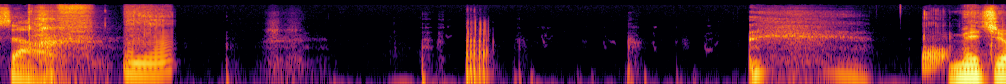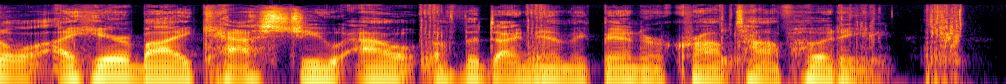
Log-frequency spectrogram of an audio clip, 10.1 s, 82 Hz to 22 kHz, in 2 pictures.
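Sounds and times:
speech: 0:00.0 - 0:01.0, 0:04.8 - 0:09.9
person imitating wet sputtering fart noises with the mouth: 0:00.6 - 0:00.9, 0:02.2 - 0:02.7, 0:04.6 - 0:04.9, 0:07.0 - 0:10.0.

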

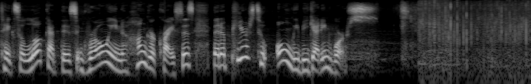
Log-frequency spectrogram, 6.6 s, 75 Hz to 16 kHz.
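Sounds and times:
speech: 0:00.0 - 0:04.8
rain on hard surfaces outside a slaughterhouse in San Cristobal Venezuela: 0:05.2 - 0:06.6.

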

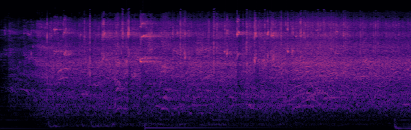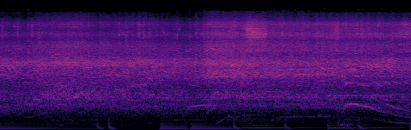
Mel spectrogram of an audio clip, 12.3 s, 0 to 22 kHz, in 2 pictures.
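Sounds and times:
sneaker squeaks on a basketball court: 0:00.0 - 0:05.7
basketball game crowd roaring and cheering: 0:00.0 - 0:12.3.

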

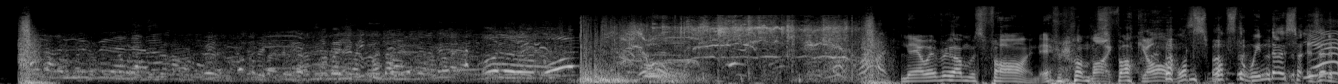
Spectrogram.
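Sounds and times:
children chattering and shouting in a lively crowd: 0:00.4 - 0:08.6, 0:13.1 - 0:13.3
speech: 0:01.8 - 0:05.7, 0:08.7 - 0:13.3
laughter: 0:10.5 - 0:13.3.

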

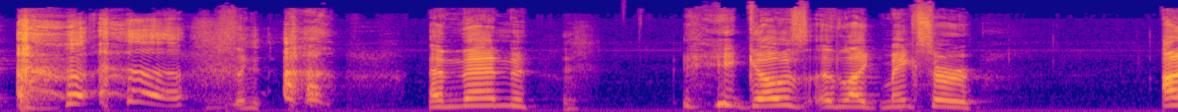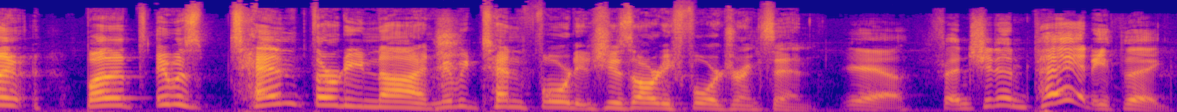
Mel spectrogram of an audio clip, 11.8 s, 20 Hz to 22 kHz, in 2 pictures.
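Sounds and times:
person imitating a woman coughing after a spicy drink: 0:00.0 - 0:01.8
speech: 0:01.2 - 0:01.6, 0:02.2 - 0:03.0, 0:03.6 - 0:05.0, 0:05.8 - 0:11.7.

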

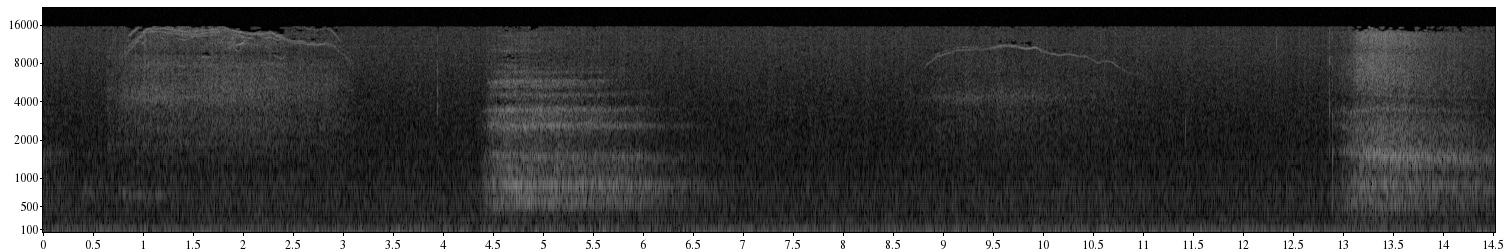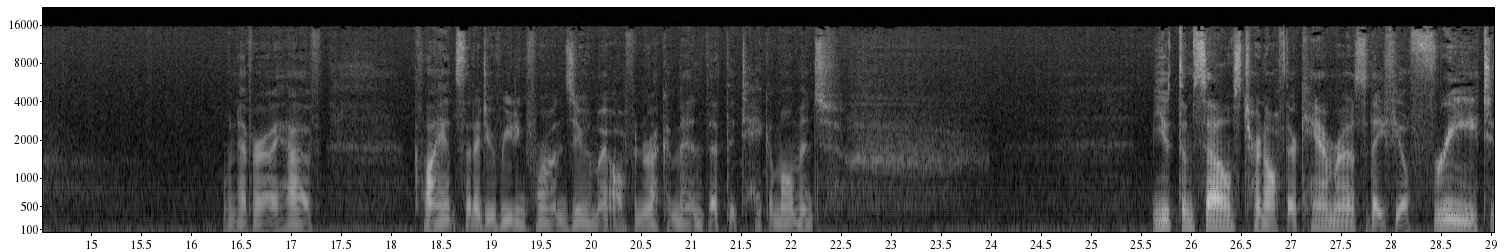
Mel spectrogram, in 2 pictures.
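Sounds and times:
slow deep breaths during a seated grounding exercise: 0:00.0 - 0:03.2, 0:04.4 - 0:07.0, 0:08.8 - 0:10.8, 0:12.9 - 0:15.4, 0:17.3 - 0:18.2, 0:22.4 - 0:25.6
speech: 0:16.4 - 0:17.4, 0:18.3 - 0:22.5, 0:25.6 - 0:29.0.

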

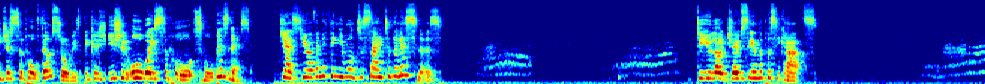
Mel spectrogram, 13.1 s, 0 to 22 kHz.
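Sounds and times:
speech: 0:00.0 - 0:06.0, 0:09.3 - 0:10.9
female cat crying with drawn-out wavering meows: 0:06.4 - 0:07.2, 0:08.1 - 0:09.1, 0:12.3 - 0:13.1.

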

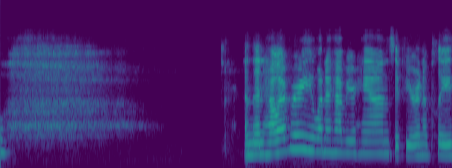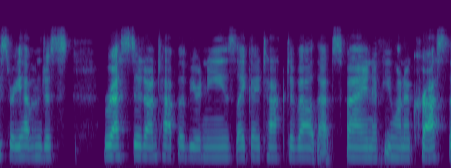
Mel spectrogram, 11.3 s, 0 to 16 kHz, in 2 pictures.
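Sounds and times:
speech: 0:00.0 - 0:00.4, 0:03.0 - 0:11.2
long breathy exhale during a guided deep-breathing exercise: 0:00.1 - 0:01.9.

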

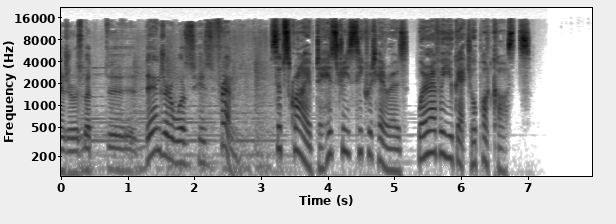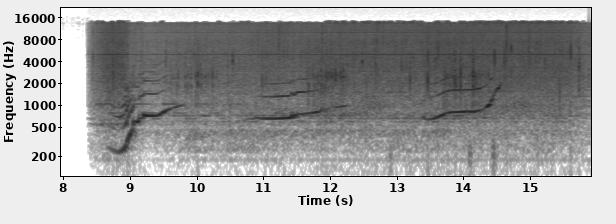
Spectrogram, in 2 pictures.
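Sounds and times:
speech: 0:00.0 - 0:07.2
underwater whale song with rising sliding tonal calls: 0:08.4 - 0:15.5
steady hiss of ocean noise: 0:08.4 - 0:15.7.

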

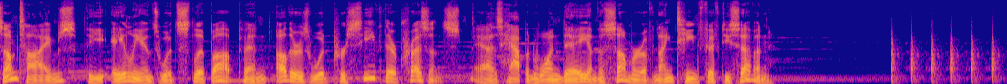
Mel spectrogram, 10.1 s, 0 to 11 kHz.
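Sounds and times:
speech: 0:00.0 - 0:07.8
knocking on a garage door: 0:08.9 - 0:10.0.

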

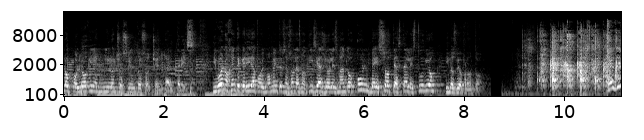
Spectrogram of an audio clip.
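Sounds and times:
speech: 0:00.0 - 0:08.4
applause of many clapping hands: 0:09.2 - 0:11.1.

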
